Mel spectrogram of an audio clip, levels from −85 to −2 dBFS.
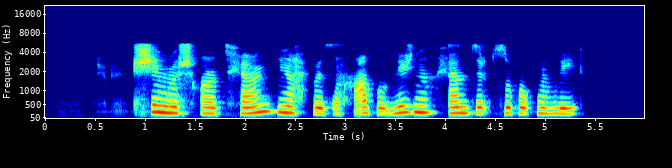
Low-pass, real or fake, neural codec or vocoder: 5.4 kHz; fake; autoencoder, 22.05 kHz, a latent of 192 numbers a frame, VITS, trained on one speaker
